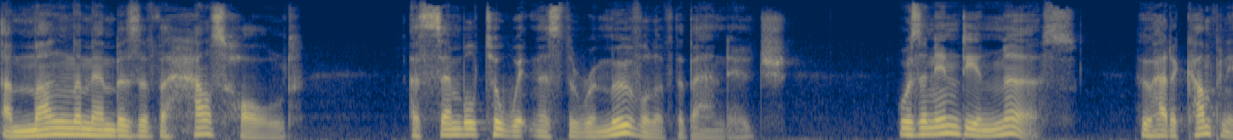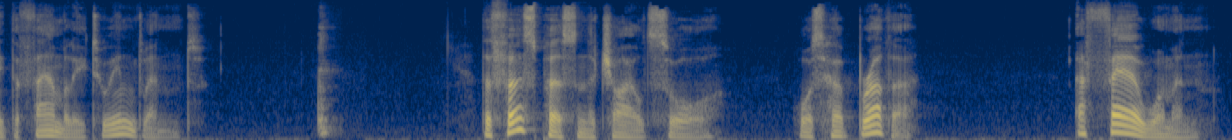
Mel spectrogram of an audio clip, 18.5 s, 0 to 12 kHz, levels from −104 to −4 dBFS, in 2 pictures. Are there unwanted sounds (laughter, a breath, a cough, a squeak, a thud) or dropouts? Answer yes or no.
yes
